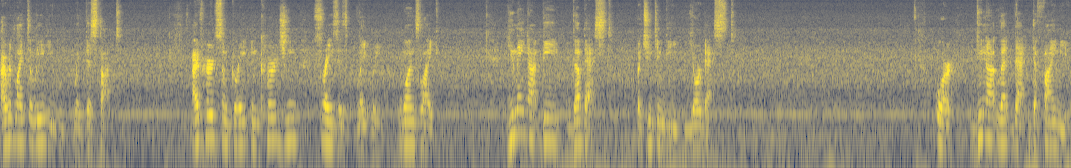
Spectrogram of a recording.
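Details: Adult man who identifies himself as a person who stutters. Stuttering.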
